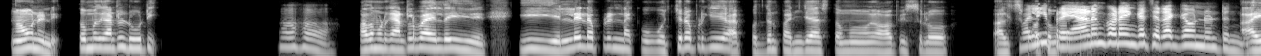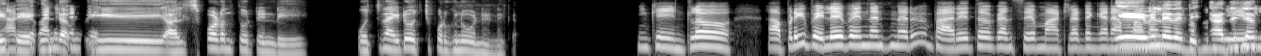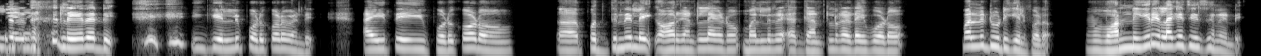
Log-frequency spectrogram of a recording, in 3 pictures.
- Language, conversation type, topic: Telugu, podcast, వృత్తి–వ్యక్తిగత జీవన సమతుల్యానికి మీరు పెట్టుకున్న నియమాలు ఏమిటి?
- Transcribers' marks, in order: in English: "డ్యూటీ"; drawn out: "ఈ"; laughing while speaking: "ఏవీ లేదండి. అదే చెప్తున్నాను. లేదండి. ఇంకెళ్ళి"; in English: "రెడీ"; in English: "డ్యూటీకెళ్ళిపోడం. వన్ ఇయర్"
